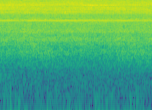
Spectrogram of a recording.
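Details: Steady high-pitched hissing whine of a high-speed dental handpiece and burr held almost straight, cutting the mesial proximal surface of a primary molar on a typodont model during stainless steel crown preparation, feather-edge finish line; simulated demonstration.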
